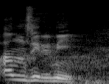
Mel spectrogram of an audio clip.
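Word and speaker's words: أنظرني: আমাকে একটু সুযোগ দেন উচ্চারণ হল আনজিরনি আর আমাকে আমার দিকে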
